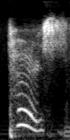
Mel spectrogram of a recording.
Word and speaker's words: thirst: Thirst. Đúng rồi, thấy âm T không mà, nó phát âm là âm TH.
